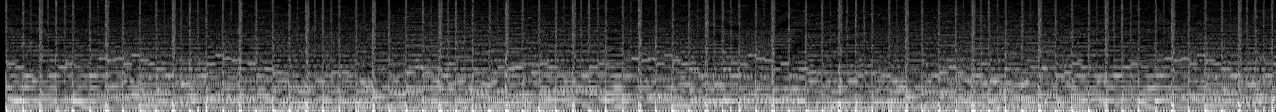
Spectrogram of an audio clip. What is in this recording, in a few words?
BGM Menu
